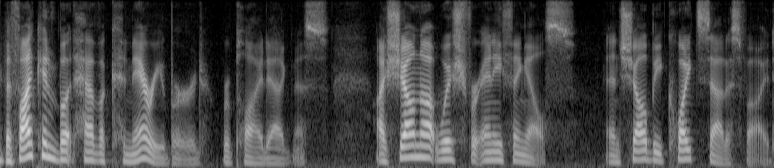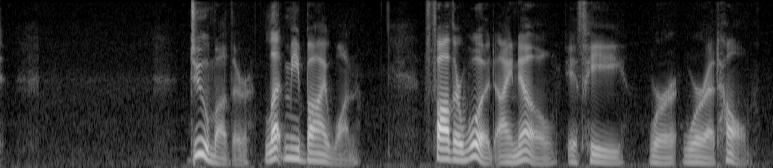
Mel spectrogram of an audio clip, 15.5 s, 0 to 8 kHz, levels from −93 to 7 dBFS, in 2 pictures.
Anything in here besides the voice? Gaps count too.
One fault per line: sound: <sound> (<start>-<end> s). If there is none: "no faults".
no faults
